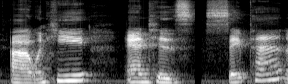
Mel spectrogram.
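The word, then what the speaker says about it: Cêpan: when he and his say pen I think is how it's pronounced so I would pronounce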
